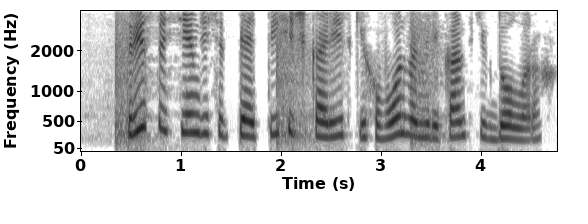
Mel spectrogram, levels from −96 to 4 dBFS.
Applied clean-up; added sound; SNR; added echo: classical method spectral subtraction.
